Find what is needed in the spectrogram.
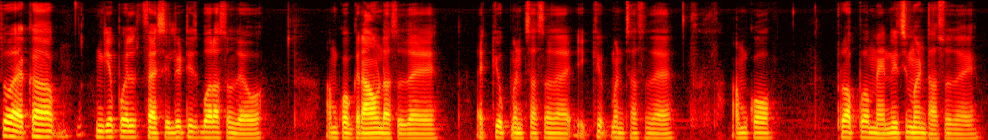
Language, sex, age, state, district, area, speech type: Goan Konkani, male, 18-30, Goa, Salcete, rural, spontaneous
